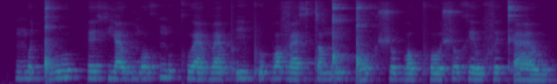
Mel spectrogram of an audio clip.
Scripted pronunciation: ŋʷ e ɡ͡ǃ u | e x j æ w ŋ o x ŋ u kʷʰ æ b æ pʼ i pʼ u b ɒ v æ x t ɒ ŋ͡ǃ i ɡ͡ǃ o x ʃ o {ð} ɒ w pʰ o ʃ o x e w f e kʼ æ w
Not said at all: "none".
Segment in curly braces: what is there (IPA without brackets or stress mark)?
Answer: b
